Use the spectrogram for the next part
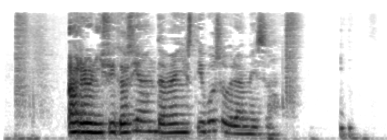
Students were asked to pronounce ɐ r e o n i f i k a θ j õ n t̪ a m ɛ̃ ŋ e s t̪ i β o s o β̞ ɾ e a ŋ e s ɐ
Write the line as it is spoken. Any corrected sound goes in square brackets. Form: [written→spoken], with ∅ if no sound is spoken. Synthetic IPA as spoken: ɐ r e [o→u] n i f i k a θ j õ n t̪ a m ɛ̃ ŋ e s t̪ i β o s o β̞ ɾ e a [ŋ→m] e s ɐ

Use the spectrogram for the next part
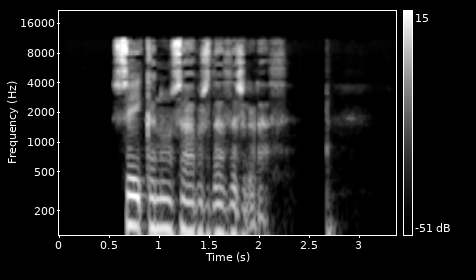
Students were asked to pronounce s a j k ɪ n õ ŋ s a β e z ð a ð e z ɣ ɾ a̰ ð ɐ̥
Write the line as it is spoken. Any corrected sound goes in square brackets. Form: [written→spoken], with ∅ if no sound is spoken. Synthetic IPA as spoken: s [a→e] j k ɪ n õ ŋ s a β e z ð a ð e z ɣ ɾ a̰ [ð→θ] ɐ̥

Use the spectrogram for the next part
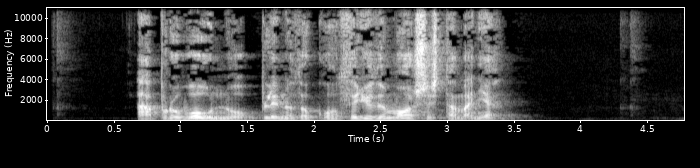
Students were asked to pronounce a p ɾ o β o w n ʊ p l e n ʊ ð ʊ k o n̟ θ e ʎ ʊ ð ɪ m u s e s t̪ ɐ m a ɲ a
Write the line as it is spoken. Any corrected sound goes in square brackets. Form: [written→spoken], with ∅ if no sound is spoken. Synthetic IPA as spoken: a p ɾ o β o w n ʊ p l e n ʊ ð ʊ k o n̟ θ e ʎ ʊ ð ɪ m [u→ɔ] s e s t̪ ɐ m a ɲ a

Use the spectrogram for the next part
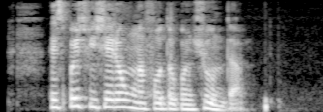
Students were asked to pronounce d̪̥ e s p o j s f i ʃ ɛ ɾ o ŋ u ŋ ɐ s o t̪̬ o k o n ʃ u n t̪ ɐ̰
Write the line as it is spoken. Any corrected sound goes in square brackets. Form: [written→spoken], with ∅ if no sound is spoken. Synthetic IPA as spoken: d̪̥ e s p o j s f i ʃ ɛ ɾ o ŋ u ŋ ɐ [s→f] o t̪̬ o k o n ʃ u n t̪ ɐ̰

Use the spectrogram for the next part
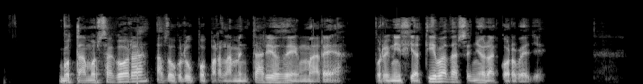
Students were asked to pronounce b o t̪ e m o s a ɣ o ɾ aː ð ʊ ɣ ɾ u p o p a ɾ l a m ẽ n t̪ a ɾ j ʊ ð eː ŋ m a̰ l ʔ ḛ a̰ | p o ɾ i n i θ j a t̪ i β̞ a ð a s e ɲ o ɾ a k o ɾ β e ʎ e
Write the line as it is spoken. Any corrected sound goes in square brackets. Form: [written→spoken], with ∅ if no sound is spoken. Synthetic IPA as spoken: b o t̪ [e→a] m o s a ɣ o ɾ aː ð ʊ ɣ ɾ u p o p a ɾ l a m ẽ n t̪ a ɾ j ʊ ð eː ŋ m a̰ [l→ɾ] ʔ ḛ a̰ | p o ɾ i n i θ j a t̪ i β̞ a ð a s e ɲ o ɾ a k o ɾ β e ʎ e

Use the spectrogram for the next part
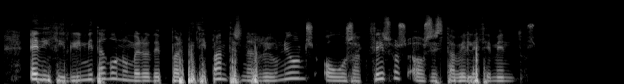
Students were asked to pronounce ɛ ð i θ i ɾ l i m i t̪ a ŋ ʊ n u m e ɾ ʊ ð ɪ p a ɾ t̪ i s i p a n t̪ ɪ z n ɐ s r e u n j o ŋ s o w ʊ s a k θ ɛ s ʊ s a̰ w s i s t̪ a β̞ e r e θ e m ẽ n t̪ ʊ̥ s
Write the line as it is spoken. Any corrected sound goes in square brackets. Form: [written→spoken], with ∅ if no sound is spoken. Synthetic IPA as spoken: ɛ ð i θ i ɾ l i m i t̪ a ŋ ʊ n u m e ɾ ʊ ð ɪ p a ɾ t̪ i [s→θ] i p a n t̪ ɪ z n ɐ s r e u n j o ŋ s o w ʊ s a k θ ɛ s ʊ s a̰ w s [i→e] s t̪ a β̞ e [r→l] e θ e m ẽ n t̪ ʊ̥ s

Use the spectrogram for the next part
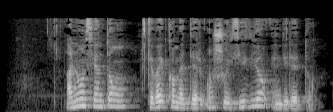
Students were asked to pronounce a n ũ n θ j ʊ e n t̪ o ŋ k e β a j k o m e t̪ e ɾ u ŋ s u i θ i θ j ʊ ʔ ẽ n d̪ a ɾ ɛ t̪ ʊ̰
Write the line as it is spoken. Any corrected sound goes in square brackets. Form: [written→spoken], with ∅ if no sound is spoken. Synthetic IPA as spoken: a n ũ n θ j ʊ e n t̪ o ŋ k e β a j k o m e t̪ e ɾ u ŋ s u i θ i [θ→ð] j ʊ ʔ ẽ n d̪ [a→i] ɾ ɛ t̪ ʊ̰

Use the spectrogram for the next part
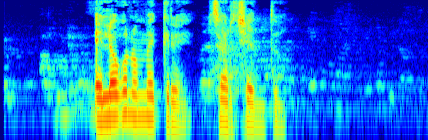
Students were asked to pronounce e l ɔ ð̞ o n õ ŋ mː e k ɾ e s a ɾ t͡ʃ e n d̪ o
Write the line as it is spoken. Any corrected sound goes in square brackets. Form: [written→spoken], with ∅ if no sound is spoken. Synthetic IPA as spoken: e l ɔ [ð̞→ɣ̞] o n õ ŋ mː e k ɾ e s a ɾ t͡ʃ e n [d̪→t̪] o

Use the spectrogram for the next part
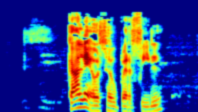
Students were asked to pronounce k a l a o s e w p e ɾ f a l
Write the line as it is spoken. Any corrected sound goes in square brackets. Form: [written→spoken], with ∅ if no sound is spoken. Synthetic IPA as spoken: k a l [a→ɛ] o s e w p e ɾ f [a→i] l

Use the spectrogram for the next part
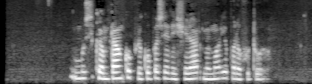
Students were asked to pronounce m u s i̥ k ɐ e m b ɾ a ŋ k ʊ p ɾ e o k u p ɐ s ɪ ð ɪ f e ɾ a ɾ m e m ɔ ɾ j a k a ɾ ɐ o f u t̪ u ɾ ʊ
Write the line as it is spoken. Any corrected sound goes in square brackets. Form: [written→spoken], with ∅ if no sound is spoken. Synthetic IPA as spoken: m u s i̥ k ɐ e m b ɾ a ŋ k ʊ p ɾ e o k u p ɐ s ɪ ð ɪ [f→ʃ] e ɾ a ɾ m e m ɔ ɾ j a [k→p] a ɾ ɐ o f u t̪ u ɾ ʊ

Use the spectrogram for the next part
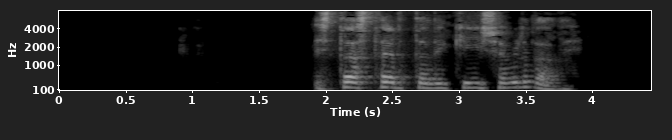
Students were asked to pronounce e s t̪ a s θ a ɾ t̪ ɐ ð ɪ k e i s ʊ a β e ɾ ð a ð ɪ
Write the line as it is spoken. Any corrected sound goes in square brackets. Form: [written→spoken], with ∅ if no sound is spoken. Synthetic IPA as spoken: e s t̪ a s θ [a→ɛ] ɾ t̪ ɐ ð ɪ k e i s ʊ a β e ɾ ð a ð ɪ

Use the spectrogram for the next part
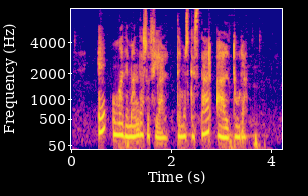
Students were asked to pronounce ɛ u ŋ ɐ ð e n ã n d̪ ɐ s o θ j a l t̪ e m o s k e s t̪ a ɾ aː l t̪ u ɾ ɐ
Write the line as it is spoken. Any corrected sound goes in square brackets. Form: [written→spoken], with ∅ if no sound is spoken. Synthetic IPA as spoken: ɛ u ŋ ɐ ð e [n→m] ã n d̪ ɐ s o θ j a l t̪ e m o s k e s t̪ a ɾ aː l t̪ u ɾ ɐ

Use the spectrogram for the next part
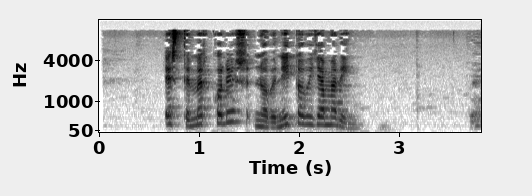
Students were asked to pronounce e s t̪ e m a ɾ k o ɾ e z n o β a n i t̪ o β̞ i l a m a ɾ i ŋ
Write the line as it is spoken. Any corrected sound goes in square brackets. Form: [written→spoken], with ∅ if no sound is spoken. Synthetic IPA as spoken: e s t̪ e m [a→e] ɾ k o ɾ e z n o β [a→e] n i t̪ o β̞ i [l→ʎ] a m a ɾ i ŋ

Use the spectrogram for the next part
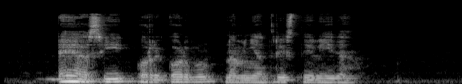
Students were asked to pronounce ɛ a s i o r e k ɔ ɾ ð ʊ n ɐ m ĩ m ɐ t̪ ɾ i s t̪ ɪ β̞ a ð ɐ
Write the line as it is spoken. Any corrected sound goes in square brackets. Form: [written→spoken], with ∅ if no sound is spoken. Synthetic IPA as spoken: ɛ a s i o r e k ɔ ɾ ð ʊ n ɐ m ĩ [m→ɲ] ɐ t̪ ɾ i s t̪ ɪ β̞ [a→i] ð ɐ

